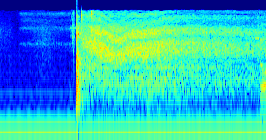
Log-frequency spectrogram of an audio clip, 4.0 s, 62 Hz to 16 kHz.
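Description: DHC2000 torch with an air-acetylene tip, running on acetylene alone at 4 psi, lit with a flint striker. It catches with a sharp pop about a second in, then the flame burns with a steady, loud hiss.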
